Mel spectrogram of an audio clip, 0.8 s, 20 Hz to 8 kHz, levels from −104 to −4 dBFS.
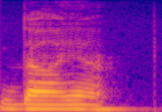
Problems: constant background noise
